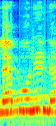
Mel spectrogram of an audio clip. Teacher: देखिए आप ले बोलोगे तो आपको ये लगेगा कि आपका जो जीभ का जो भाग है वो मसूड़े को, दांतों के मसूड़े के टच होता है। तो ले जो है वो क्या कहलाता है, पार्श्विक व्यंजन कहलाता है।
